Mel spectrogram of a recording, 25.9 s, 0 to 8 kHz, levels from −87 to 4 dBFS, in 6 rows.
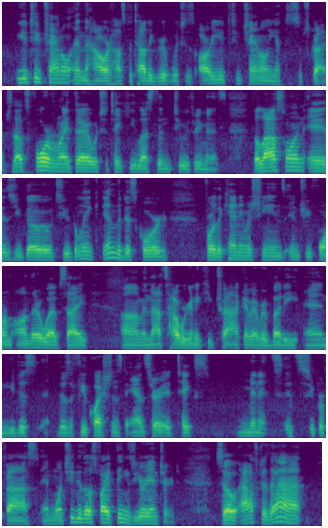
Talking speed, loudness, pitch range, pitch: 215 wpm, -23 LUFS, 100-120 Hz, 110 Hz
